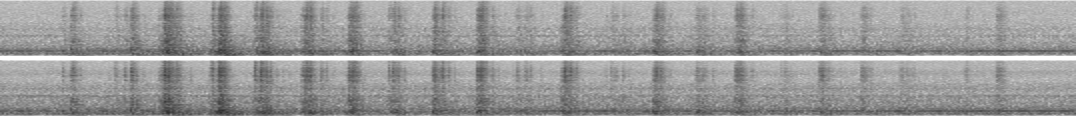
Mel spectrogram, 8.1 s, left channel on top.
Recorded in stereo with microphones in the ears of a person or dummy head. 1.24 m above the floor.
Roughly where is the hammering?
No hammering in this recording.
